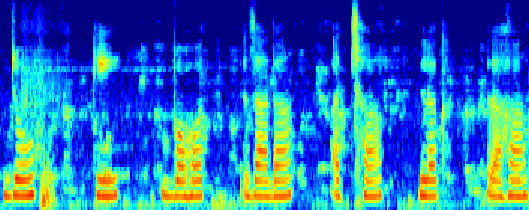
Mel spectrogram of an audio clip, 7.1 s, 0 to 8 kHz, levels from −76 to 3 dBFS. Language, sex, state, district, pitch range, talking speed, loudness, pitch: Hindi, female, Madhya Pradesh, Dhar, 215-230 Hz, 60 wpm, -16 LUFS, 220 Hz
